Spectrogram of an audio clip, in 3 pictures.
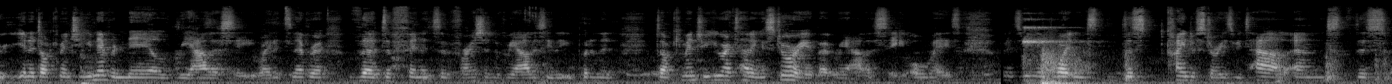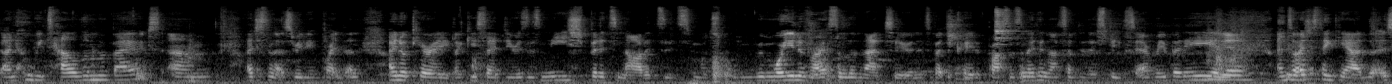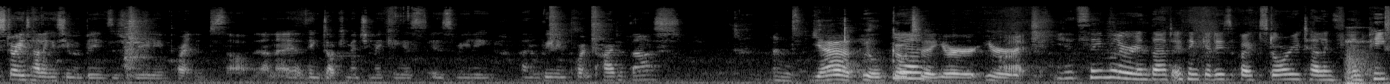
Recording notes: WFT recorded a special podcast live from the House Hotel in Galway.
